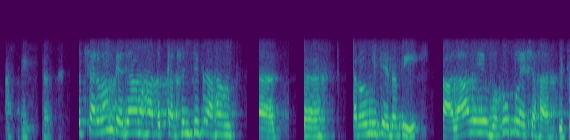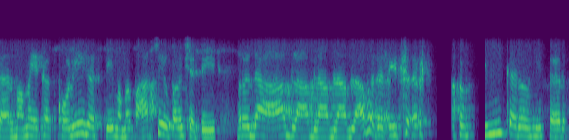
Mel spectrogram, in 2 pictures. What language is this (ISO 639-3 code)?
san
